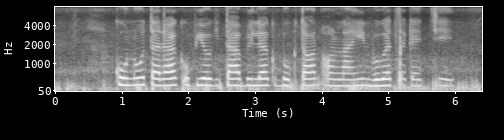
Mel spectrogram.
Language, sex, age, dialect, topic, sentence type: Maithili, female, 51-55, Angika, banking, question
